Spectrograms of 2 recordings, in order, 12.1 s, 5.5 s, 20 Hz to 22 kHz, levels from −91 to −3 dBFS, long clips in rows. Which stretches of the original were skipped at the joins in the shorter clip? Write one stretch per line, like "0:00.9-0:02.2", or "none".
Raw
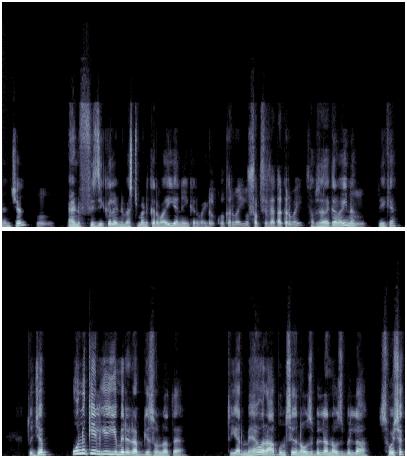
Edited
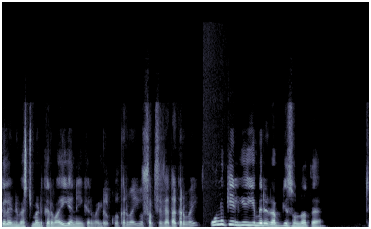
0:04.5-0:06.9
